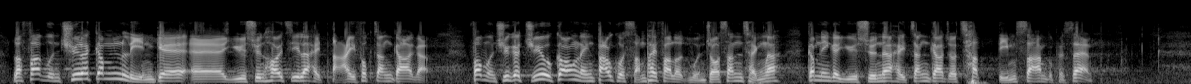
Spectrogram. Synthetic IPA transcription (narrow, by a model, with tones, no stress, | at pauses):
lɐ˨˩t̚faː˧t̚wuː˨˩nt͡ʃʰyː˧lɛː˥kɐ˥mliː˨˩nkɛː˧ɛː˨jyː˨˩syː˧nɦɔː˥jt͡sʰiː˨˥lɛː˥hɐ˨jt̪a̰ː˨jfʊ˥k̚t͡sɐ˥ŋkaː˥kɐ̰˧ | faː˧t̚wu˨˩nt͡ʃʰyː˧˥kɛː˧t͡ʃyː˨˥jiː˨wkɔː˥ŋlɪ˨˧ŋpaː˥wkʰuː˧t̚sɐ˨˥mpʰɐ˨˥jfaː˧t̚lɵ˨t̚wuː˨˩nt͡sɔː˨˧sɐ˥nt͡sʰɪ̰˨˥ŋlaː˥kɐ˥mliː˨˥nkɛː˧ɥyː˨˩syː˧nlɛː˥ɦɐ˨jt͡sɐ˥ŋkaː˥t͡sɔː˨˥t͡sʰɐ˥t̚t̪iː˨˥msaː˥mkɔː˧pʰɛː˨˩sɛː˥˩n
